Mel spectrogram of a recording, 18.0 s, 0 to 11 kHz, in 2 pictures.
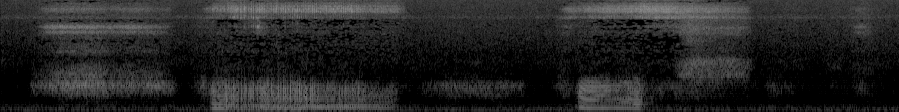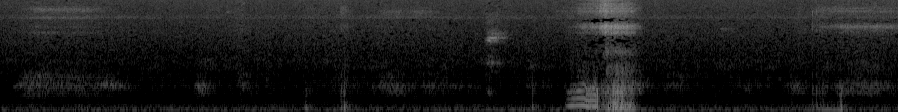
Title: snoring asmr sound 161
